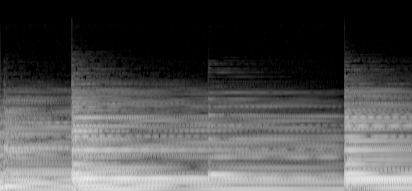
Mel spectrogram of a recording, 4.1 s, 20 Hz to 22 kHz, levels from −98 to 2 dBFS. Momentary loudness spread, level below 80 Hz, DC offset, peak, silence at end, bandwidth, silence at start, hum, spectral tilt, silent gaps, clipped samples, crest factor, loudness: 12 LU; -22 dBFS; under 0.1%; 0 dBFS; 0 s; 3.8 kHz; 0 s; none; -12 dB/octave; none; under 0.1%; 12 dB; -14 LUFS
